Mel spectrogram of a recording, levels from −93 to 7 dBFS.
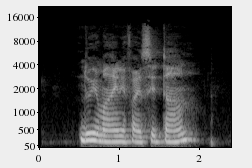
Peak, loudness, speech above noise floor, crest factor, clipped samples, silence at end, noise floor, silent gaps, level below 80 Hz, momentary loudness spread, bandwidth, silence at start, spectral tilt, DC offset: -6 dBFS; -21 LUFS; 39 dB; 16 dB; under 0.1%; 0.45 s; -58 dBFS; none; -60 dBFS; 7 LU; 12.5 kHz; 0.5 s; -6.5 dB/octave; under 0.1%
